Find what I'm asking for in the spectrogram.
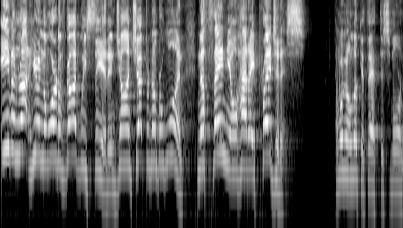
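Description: With an American accent, a man uses a raised, projected voice at an extremely high pitch, his bright, sharp tone swinging very widely in pitch at a moderate pace. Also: very clean recording, silent background. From small-town US. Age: 30s. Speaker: Baptist pastor. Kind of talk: Sunday-morning Baptist sermon, preacher working the congregation with call-and-response. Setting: church service. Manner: conversational, earnest preaching with direct appeals to the congregation.

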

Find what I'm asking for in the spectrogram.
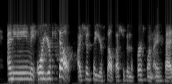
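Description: Here is a woman with a Philadelphia accent. Her pitch sits fairly high, and her intonation is lively. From Philadelphia, US. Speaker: fitness influencer and mom. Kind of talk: casual interview chat.

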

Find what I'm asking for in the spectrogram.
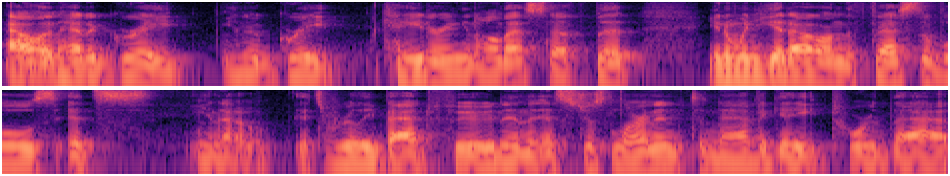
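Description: Speaking with an East Tennessee accent, a man keeps a fairly quick pace with hardly any pauses. His fairly low pitch stays monotone and flat on a very clean recording with a silent background. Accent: US Southern (East Tennessee). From East Tennessee (Kingsport). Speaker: session musician. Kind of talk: interview.

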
